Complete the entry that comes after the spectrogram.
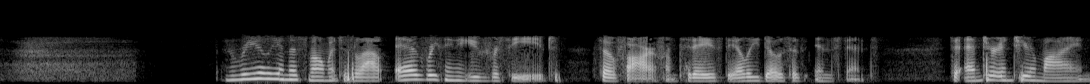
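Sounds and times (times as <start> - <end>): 
deep breath in and out: 0.0 - 1.6, 5.6 - 6.0, 8.8 - 9.5
speech: 2.2 - 8.8, 9.5 - 10.8.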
